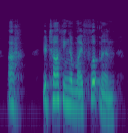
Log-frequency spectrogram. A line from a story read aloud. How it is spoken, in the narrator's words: Marya Timofyevna laughed suddenly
